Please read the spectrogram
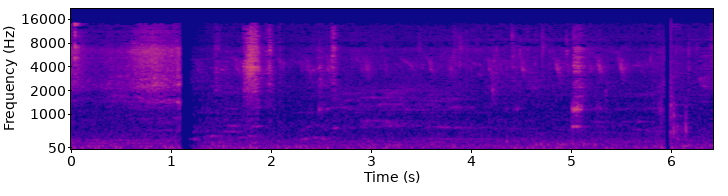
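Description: Birds calling in the background, with short chirps and clucks; the two loudest calls come about 2 s and 5 s in.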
